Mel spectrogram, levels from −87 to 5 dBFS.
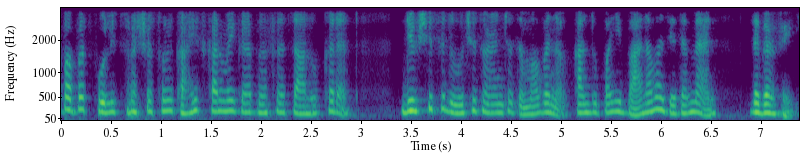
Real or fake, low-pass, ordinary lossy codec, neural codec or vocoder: fake; 3.6 kHz; none; codec, 24 kHz, 0.5 kbps, DualCodec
